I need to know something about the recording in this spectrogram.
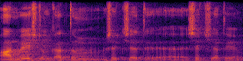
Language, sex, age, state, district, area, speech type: Sanskrit, male, 30-45, Telangana, Hyderabad, urban, spontaneous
